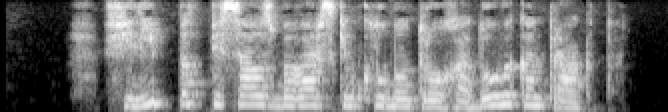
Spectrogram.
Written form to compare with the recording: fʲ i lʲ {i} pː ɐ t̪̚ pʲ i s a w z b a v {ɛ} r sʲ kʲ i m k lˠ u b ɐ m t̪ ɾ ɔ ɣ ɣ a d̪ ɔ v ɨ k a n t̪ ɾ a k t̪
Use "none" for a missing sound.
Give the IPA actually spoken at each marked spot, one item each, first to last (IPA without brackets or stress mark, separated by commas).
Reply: i, a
